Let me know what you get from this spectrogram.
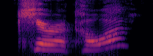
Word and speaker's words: Curacoa: During the war, the Queen Mary was involved in a tragic accident, colliding with the escort ship, the HMS Curacoa. Do you think I said that right? – Yes. – C-U-R-A-C-O-A.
